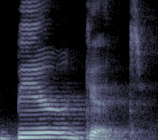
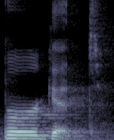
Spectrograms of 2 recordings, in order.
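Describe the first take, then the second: First: The first vowel sounds like the vowel in 'beer'. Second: The first vowel sounds like the vowel in 'stir'. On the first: "ear as in deer, beer, beer, okay?" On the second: "just use the er as in stir at the beginning"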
